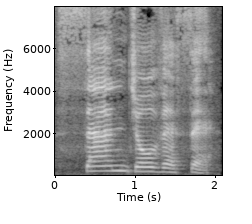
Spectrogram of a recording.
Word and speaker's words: Sangiovese: The last one is Sangiovese. And this is the correct pronunciation. Sangiovese.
